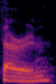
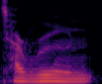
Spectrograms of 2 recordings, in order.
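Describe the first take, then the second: First: The name has an Indian pronunciation. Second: The name has an Americanized pronunciation. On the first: This is the name's real pronunciation. "It's Tarun" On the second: This is the version used growing up in America. "I say Tarun because I grew up in New Hampshire"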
